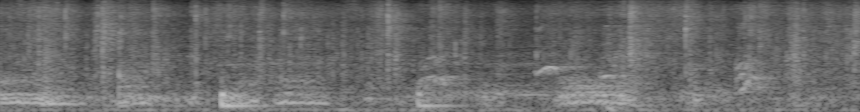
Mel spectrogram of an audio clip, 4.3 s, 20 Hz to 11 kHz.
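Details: F1B Standard Goldendoodle puppies, three weeks old, from a litter of ten learning to move around and play fight; soft, low, tonal whimpers and grunts come in short separate bursts over a steady background hum.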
